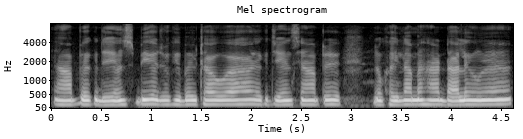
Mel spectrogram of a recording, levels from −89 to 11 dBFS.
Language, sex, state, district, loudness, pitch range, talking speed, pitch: Hindi, male, Chandigarh, Chandigarh, -12 LUFS, 140-150 Hz, 260 wpm, 145 Hz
